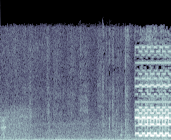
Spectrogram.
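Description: A telephone rings with a sharp, repeating electronic trill that starts suddenly near the end, after quiet background murmur in a broadcast studio.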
